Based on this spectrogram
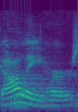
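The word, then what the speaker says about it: Golliher: r okay golly hers a is that right golly hers yep that's right that's how you had to remember golly hers pretty close where where all can people see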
